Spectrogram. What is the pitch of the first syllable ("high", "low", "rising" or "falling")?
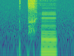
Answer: high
